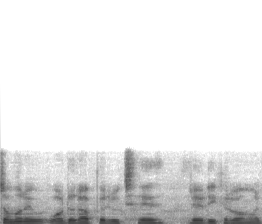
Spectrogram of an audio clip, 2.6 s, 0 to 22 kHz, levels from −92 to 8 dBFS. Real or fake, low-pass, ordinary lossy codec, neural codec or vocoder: fake; 7.2 kHz; Opus, 64 kbps; codec, 16 kHz, 0.8 kbps, ZipCodec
